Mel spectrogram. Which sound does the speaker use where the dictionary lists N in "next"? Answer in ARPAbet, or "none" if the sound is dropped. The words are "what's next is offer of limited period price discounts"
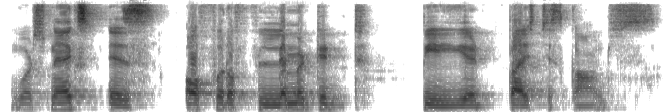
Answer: N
